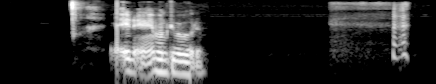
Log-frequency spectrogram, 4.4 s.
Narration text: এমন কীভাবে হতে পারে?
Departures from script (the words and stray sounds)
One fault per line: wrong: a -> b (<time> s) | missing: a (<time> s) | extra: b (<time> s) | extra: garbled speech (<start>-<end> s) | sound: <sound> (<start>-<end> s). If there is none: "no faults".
missing: হতে (1.9 s)
sound: laugh (3.3-4.1 s)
